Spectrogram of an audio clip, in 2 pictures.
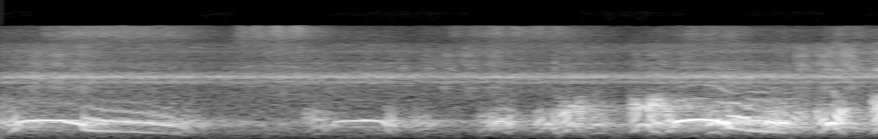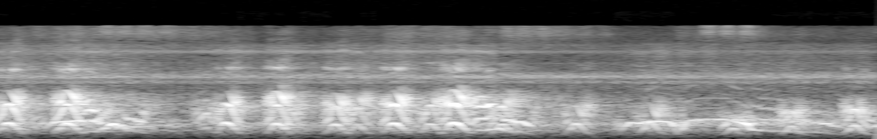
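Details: Barred owls (Strix varia) break into a wild caterwauling duet of cackling, laughing hoots and rising-falling wails that overlap and grow frantic toward the end, with a steady insect drone behind.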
